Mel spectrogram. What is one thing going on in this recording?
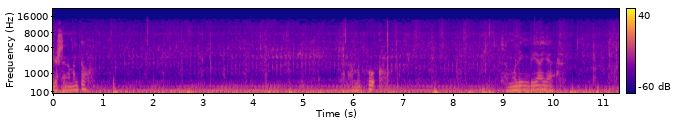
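Hands rub and tap a plastic bottle wound with fishing line.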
